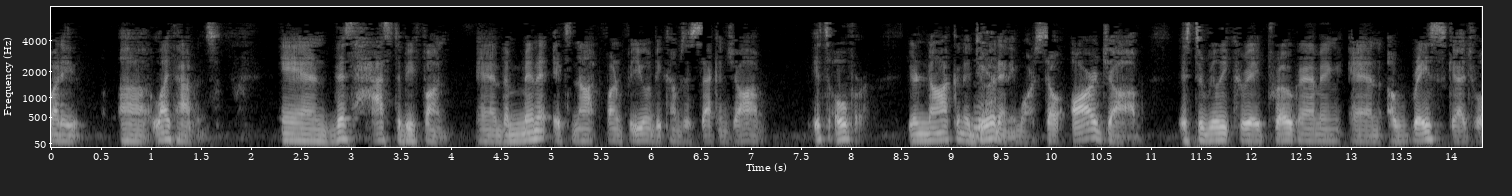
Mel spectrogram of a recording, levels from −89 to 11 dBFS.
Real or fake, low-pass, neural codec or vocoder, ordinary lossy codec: real; 7.2 kHz; none; MP3, 24 kbps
